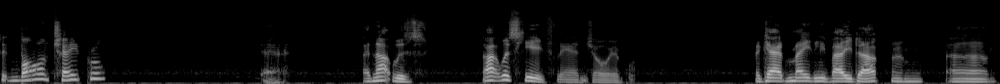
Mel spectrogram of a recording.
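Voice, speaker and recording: Male craftsman interviewee, unhurried and reflective, halting phrasing, casual tone, dry sound. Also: medium pitch, no echo. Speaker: woodworker, craftsman being interviewed.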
